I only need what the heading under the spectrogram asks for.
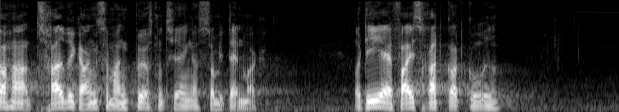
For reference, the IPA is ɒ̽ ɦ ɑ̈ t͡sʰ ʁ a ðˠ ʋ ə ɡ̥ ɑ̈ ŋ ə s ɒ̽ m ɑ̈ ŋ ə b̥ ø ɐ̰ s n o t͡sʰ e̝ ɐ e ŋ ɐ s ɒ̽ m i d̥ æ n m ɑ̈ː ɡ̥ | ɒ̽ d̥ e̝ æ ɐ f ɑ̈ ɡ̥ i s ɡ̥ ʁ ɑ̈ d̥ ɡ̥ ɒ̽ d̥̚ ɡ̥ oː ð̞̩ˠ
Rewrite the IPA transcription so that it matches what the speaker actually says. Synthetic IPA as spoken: ɒ̽ ɦ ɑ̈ t͡sʰ ʁ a ðˠ ʋ ə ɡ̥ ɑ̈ ŋ ə s ɒ̽ m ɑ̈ ŋ ə b̥ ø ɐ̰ s n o t͡sʰ e̝ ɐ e ŋ ɐ s ɒ̽ m i d̥ æ n m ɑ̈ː ɡ̥ | ɒ̽ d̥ e̝ æ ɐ f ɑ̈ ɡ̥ i s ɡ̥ ʁ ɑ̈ d̥ ɡ̥ ɒ̽ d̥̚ ɡ̥ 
